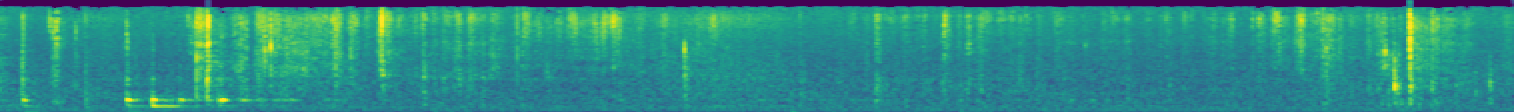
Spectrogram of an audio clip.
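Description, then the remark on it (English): Sheets of paper rustle and crinkle in bursts as a preacher shuffles through sermon notes looking for a lost point, with a few sharper crackles near the start and end and quiet pauses between. “If you can find some paper that won't shake, I would love to have it.”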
